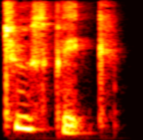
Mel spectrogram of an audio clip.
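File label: "toothpick", British English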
